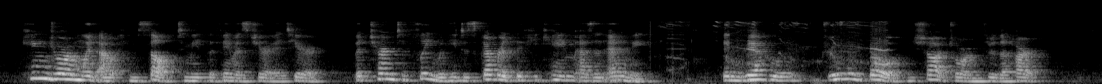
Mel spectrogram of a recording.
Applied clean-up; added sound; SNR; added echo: neural separator model SepFormer DNS4.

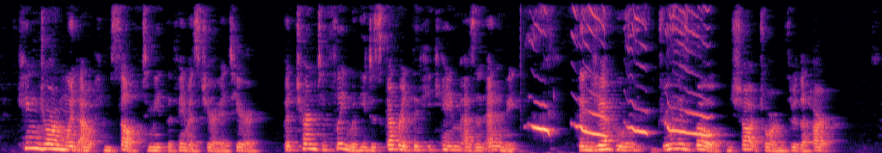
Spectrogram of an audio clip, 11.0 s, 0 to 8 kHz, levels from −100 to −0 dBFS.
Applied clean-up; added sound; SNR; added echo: classical method WPE with log-MMSE.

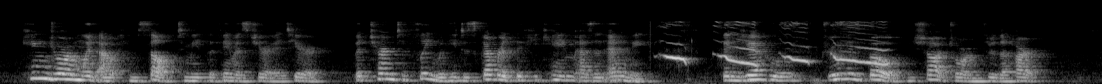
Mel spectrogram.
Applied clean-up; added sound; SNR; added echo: none; Dog; -2 dB; reverberation time 0.7 s.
